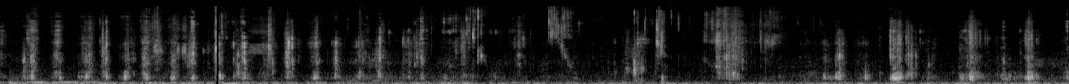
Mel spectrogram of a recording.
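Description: Close-miked chewing and biting of crispy fried chicken: a dense, irregular run of crunches, with a louder crunch a little before the end.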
